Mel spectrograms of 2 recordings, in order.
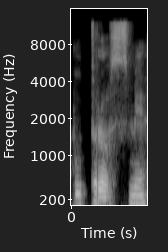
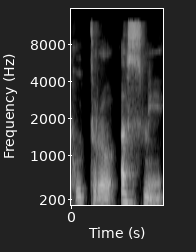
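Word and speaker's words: पुत्रोऽस्मि: half of this line, you would say, Buddha putrosme sam pratam. You would not say, Buddha putro asmi sam pratam, even though that's what it means. Okay, so don't pronounce it at all.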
